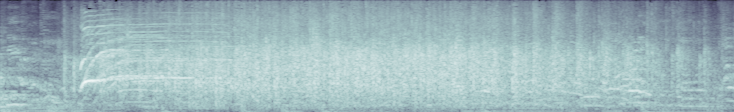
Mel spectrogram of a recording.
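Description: A crowd of people cheers and screams loudly indoors.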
